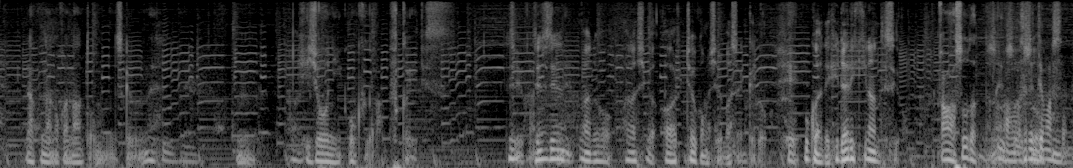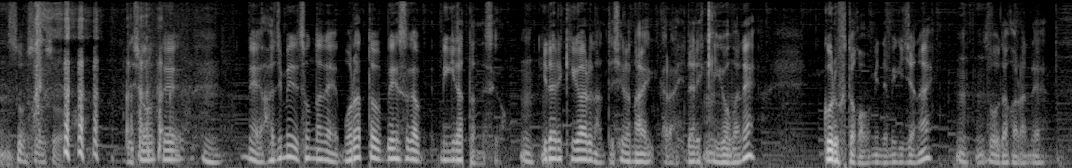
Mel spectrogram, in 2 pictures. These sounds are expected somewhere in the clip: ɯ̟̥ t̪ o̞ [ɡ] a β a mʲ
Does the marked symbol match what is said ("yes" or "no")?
no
